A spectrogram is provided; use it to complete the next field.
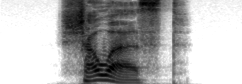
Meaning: second-person singular present of schauern
- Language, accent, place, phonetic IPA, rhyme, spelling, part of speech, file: German, Germany, Berlin, [ˈʃaʊ̯ɐst], -aʊ̯ɐst, schauerst, verb, De-schauerst.ogg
